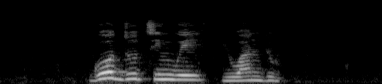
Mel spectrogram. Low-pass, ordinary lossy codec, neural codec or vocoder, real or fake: 7.2 kHz; Opus, 24 kbps; none; real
